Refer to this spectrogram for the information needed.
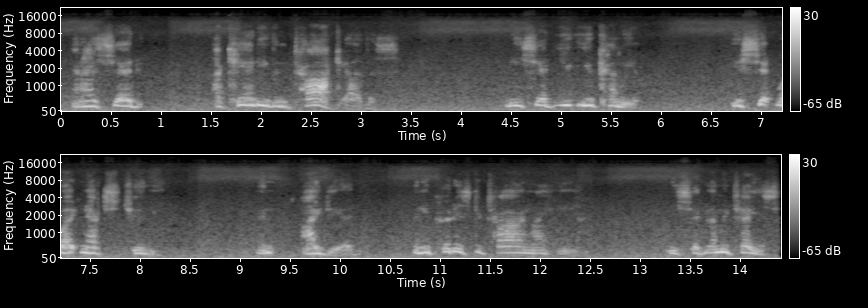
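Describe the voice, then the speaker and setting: Delivered at a moderate pace, the speech has long, frequent pauses and noticeable background noise. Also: man. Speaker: guitar repairer and former special ed teacher. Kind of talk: storytelling at an open mic. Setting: virtual open mic video call.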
